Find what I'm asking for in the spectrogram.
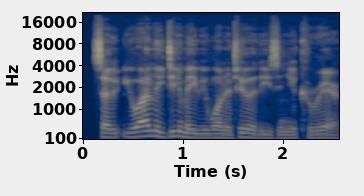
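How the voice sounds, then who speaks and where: This man speaks at a very fast pace with a medium pitch. The recording is very clean, with a silent background. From US South, Kentucky. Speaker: data quality consultant. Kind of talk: podcast interview.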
